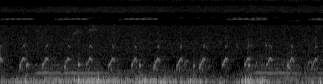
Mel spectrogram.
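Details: Wak-wak, the white-breasted waterhen, at a trapping site: repeated hooked nasal notes, about two per second, with a steady hum in parts and a loud knock near the end.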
